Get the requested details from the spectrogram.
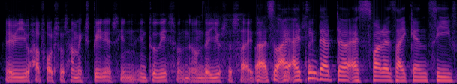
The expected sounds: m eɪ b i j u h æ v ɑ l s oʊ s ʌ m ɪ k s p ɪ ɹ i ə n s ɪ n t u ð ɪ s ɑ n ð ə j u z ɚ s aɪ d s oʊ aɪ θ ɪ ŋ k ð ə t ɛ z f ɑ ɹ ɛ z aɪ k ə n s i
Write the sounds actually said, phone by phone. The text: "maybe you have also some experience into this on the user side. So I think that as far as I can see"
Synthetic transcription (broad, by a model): m eɪ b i j u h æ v ɑ l s oʊ s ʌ m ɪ k s p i ɹ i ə n s ɪ n t u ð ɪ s ɑ n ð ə j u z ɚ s aɪ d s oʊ aɪ t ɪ ŋ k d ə t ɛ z f ɑ ɹ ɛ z aɪ k ə n s i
